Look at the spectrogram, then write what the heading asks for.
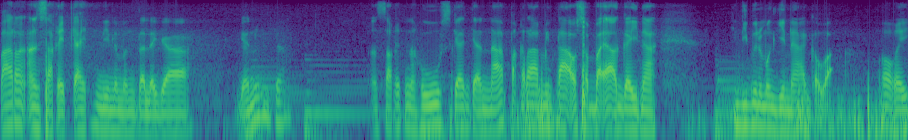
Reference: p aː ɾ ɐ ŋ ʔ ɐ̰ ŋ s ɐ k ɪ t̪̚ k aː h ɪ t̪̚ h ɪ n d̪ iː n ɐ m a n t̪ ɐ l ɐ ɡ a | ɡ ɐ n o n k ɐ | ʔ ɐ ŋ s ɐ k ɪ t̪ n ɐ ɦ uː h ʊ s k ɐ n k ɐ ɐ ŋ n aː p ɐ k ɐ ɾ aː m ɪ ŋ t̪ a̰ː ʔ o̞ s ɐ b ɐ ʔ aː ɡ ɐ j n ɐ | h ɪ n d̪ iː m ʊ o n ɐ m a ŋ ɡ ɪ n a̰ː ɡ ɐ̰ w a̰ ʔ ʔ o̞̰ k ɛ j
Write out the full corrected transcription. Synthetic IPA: p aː ɾ ɐ ŋ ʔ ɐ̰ ŋ s ɐ k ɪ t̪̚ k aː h ɪ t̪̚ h ɪ n d̪ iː n ɐ m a n t̪ ɐ l ɐ ɡ a | ɡ ɐ n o n k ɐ | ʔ ɐ ŋ s ɐ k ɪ t̪ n ɐ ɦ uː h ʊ s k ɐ n k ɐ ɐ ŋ n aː p ɐ k ɐ ɾ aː m ɪ ŋ t̪ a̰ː ʔ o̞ s ɐ b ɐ ʔ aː ɡ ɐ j n ɐ | h ɪ n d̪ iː m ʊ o n ɐ m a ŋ ɡ ɪ n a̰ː ɡ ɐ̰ w a̰ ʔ ʔ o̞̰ k ɛ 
